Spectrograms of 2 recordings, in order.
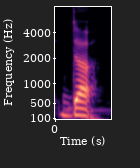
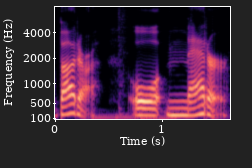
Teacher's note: when we have a T surrounded by two vowels in American English, it morphs into a soft D sound.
